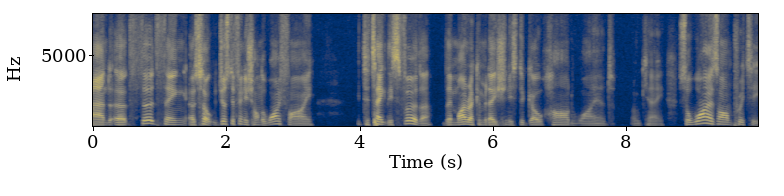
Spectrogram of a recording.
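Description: A man with a British accent speaks at a fairly high pitch against a quiet background. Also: dry sound with no echo. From Britain. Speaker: EMF health educator. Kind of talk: interview. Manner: casual, with many fillers. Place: home room. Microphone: headset.

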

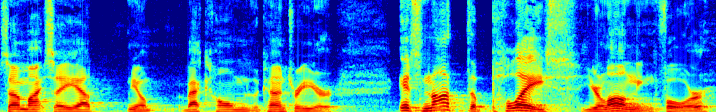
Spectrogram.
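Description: The intonation is lively. A man delivers it at a very slow pace. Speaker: preacher or worship leader. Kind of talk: sermon. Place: church. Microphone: studio mic.

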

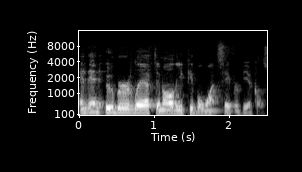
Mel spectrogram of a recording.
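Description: With ordinary pitch variation, the man rattles along at a very fast pace. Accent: American. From US South, Atlanta, Georgia. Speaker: insurance company founder; guest. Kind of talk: interview. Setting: video call. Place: home room. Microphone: earbuds.

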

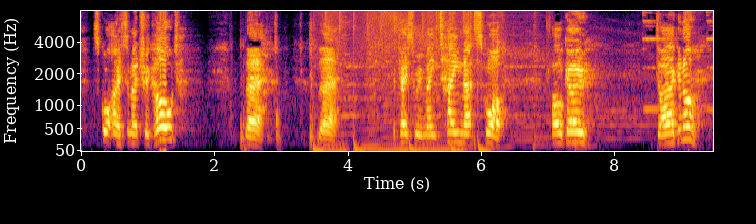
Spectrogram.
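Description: Over faint background music, a man with a high voice speaks very slowly, with long, frequent pauses and ordinary pitch variation. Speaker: fitness instructor. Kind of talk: workout instruction. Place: garden. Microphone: camera far.

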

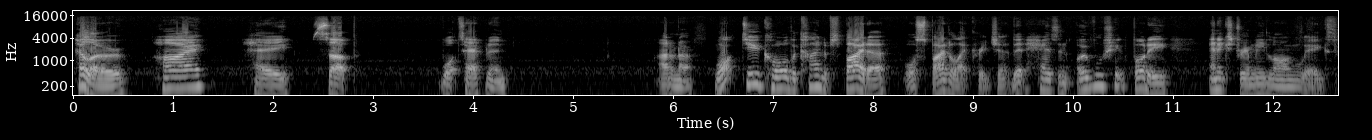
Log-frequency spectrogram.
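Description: An American accent marks this man's fairly slow delivery, broken by long, frequent pauses. His pitch swings very widely. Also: fairly high pitch for a man. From New Zealand. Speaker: vlogger. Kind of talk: casual talk to camera. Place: home room. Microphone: camera far.

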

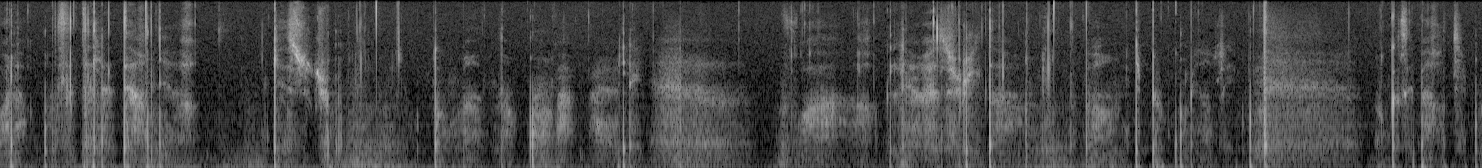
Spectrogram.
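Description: Whispering softly at a very slow pace, a woman speaks with long, frequent pauses. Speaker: ASMR creator. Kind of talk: soft-spoken ASMR quiz reading. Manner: close soft whisper into microphone. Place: home room. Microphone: studio mic.

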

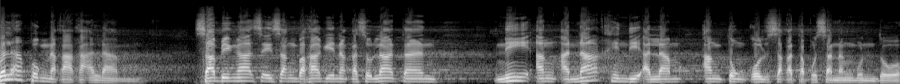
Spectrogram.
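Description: With lively intonation, a man delivers his words at a moderate pace. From Philippines. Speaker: preacher. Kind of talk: sermon, Tagalog-English mix, urgent homily on end times and spiritual battle. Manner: earnest, solemn, exhorting. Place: church. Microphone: handheld.

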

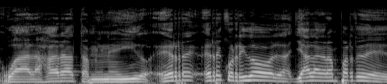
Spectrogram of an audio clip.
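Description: A man's tone is dark and mellow, with ordinary pitch variation. He moves at a fairly quick pace. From Mexico. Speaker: reggaeton singer; guest. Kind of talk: casual interview. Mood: relaxed, friendly. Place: studio. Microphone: handheld.

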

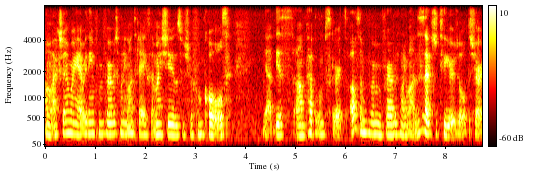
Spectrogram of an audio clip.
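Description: A woman with an American accent talks very fast at a medium pitch, her intonation fairly even, over noticeable background noise. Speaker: fashion vlogger. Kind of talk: casual chat. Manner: casual, hesitant with fillers.

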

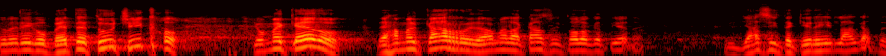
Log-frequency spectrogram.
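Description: A man's high-pitched voice at a moderate pace with big swings in loudness. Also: ordinary pitch variation. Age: 70s. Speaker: guest pastor; pastor. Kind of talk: sermon. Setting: church. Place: church. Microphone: handheld.

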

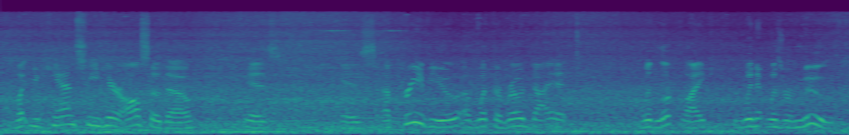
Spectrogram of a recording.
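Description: Someone speaks at a fairly slow pace against loud background noise. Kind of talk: casual vlog commentary. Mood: calm, mildly argumentative. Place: street. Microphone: phone near.

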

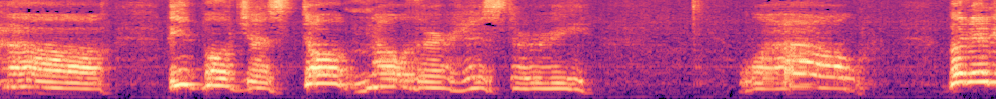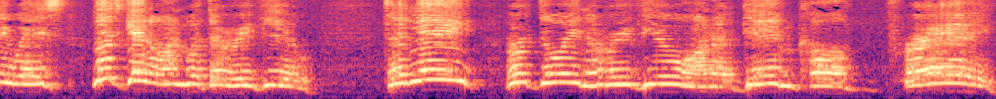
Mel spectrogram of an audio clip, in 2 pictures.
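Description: A put-on character voice speaks at a very slow pace with a fairly high pitch. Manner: excitable, easily amazed.

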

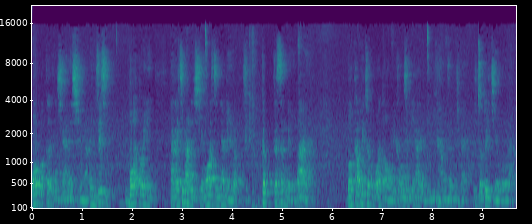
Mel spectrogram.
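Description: Speaking at a fairly quick pace with very wide pitch swings, a man is heard with audible room echo and light background noise. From Taiwan. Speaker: amateur political cartoonist; speaker. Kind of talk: panel talk answering audience questions. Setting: talk at a small exhibition opening with audience. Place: meeting room.

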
